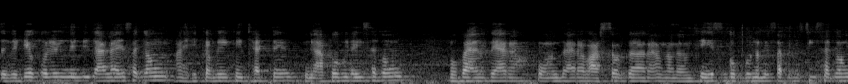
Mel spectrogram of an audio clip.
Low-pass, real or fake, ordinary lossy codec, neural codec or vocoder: 7.2 kHz; fake; Opus, 64 kbps; codec, 44.1 kHz, 2.6 kbps, SNAC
